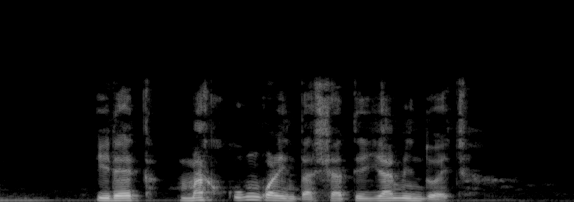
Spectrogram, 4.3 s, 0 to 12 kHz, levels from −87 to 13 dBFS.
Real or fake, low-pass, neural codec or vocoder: fake; 7.2 kHz; codec, 16 kHz, 8 kbps, FreqCodec, larger model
